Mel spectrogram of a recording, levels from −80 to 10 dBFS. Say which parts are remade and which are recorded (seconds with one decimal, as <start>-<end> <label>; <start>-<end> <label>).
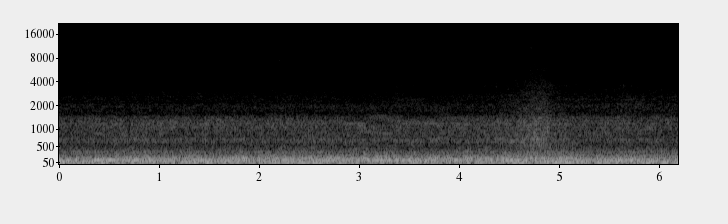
0.0-2.9 recorded; 2.9-3.9 remade; 3.9-6.2 recorded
